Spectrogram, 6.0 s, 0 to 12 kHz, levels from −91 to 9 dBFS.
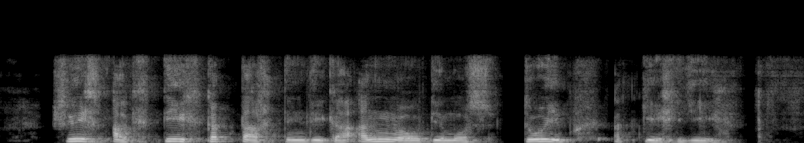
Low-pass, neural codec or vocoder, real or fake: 7.2 kHz; codec, 16 kHz, 4.8 kbps, FACodec; fake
